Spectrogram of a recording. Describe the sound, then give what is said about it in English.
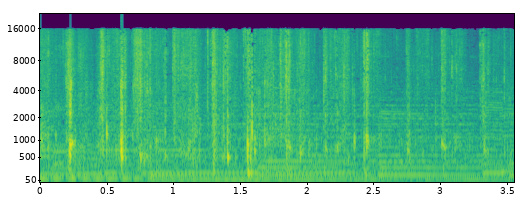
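Horse hooves clip-clop in a loose, uneven rhythm at a walking pace, moderately loud, over a low steady background hum. “He jumped off his horse and ran to Tunstall's lifeless body.”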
